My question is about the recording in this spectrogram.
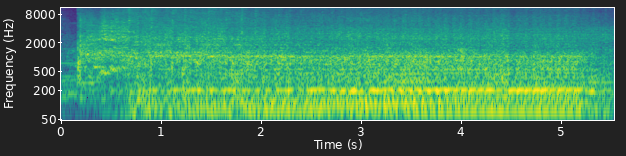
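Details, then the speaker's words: Square-body Ford Ranger engine reassembled with new heads (fitted to fix a coolant-in-oil issue), an early start attempt: it catches and runs loud and ragged with an uneven beat that never settles. Rough running, blamed on distributor timing. "Well, that would be the issue. It's the distributor again. Always the distributor."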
